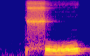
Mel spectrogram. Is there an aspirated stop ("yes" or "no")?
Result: no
